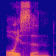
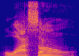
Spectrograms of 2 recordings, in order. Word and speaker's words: Oisin: First off, a quick guide on how to pronounce Oisin. Not like Wasson.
